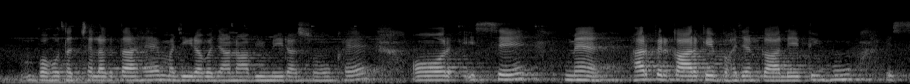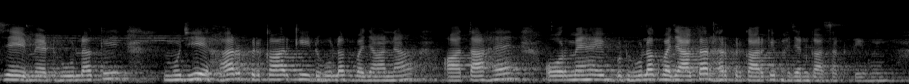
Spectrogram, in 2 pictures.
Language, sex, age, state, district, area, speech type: Hindi, female, 45-60, Madhya Pradesh, Hoshangabad, urban, spontaneous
